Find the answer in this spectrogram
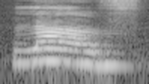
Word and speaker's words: love: cái từ yêu á Mình đọc là Love love đó Mình đọc love chứ mà không đọc là lớ lớ lớ lớ ha love là tiếng tiếng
